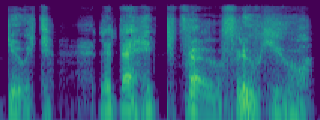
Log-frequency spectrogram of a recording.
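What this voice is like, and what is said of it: Palpatine impression. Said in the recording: “pretty good impersonation... your Palpatine puts a little wry smile on my face”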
